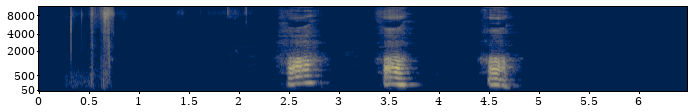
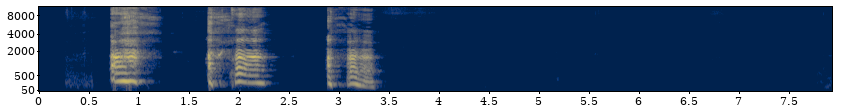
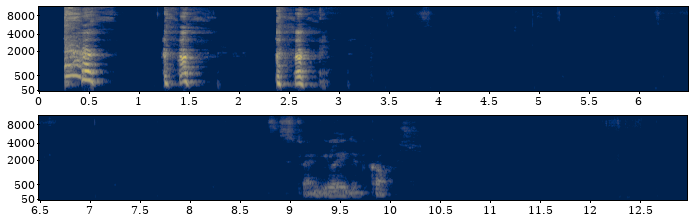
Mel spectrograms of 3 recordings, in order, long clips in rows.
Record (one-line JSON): {"exhalation_length": "6.5 s", "exhalation_amplitude": 15917, "exhalation_signal_mean_std_ratio": 0.29, "three_cough_length": "7.9 s", "three_cough_amplitude": 31653, "three_cough_signal_mean_std_ratio": 0.28, "cough_length": "13.0 s", "cough_amplitude": 26243, "cough_signal_mean_std_ratio": 0.19, "survey_phase": "beta (2021-08-13 to 2022-03-07)", "age": "65+", "gender": "Female", "wearing_mask": "No", "symptom_none": true, "smoker_status": "Never smoked", "respiratory_condition_asthma": false, "respiratory_condition_other": false, "recruitment_source": "REACT", "submission_delay": "5 days", "covid_test_result": "Negative", "covid_test_method": "RT-qPCR"}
